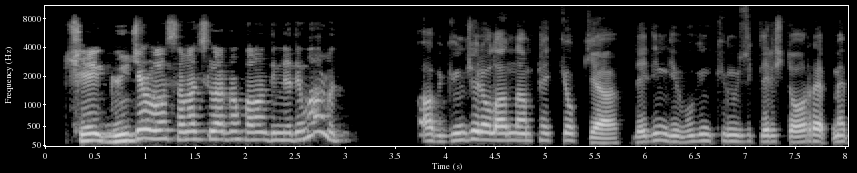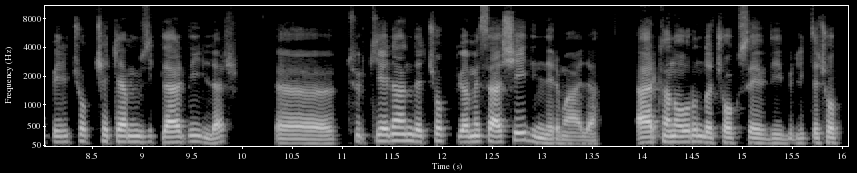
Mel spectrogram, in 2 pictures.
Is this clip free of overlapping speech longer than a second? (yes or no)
yes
